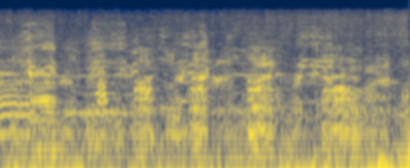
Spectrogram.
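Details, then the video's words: Pigs grunting and oinking in short, nasal bursts roughly every half second, each with stacked tonal overtones, steady and close throughout. "Ouça o som dos porcos - Porco - porco roncando - som do porco"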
